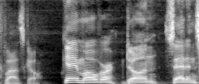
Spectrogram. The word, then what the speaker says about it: Glasgow: Who's the other Glasgow? Is Graham? Ryan. And Ryan Glasgow. Not the way you pronounce it, just isn't, because it's named after a place.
